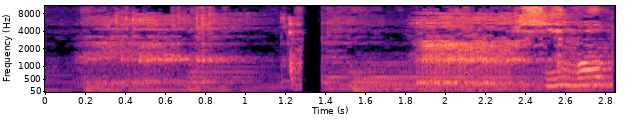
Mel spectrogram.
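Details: Woman burping deliberately (compilation): two long, deep, voiced belches with a short break between them, music in the background.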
